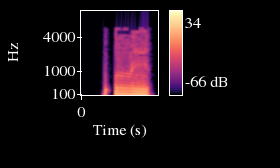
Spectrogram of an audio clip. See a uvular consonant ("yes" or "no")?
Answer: no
